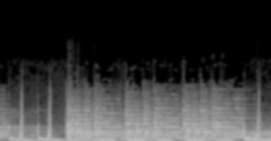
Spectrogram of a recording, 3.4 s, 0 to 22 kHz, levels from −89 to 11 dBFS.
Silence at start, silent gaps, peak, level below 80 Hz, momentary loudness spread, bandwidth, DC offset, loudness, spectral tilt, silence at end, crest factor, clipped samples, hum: 0 s; none; 0 dBFS; -26 dBFS; 5 LU; 11 kHz; under 0.1%; -12 LUFS; -4 dB/octave; 0 s; 12 dB; under 0.1%; none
